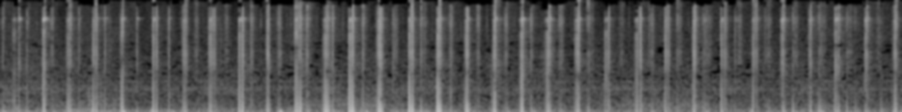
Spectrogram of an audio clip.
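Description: A small clear glass bottle with a gold metal cap is held close and tapped with long black nails. The result is a rapid, irregular stream of short, sharp clicks with a bright edge and almost no ring, at a quiet level throughout.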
